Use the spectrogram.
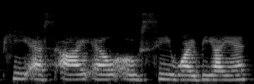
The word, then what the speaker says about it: psilocybin: and ketamine also PCP and that's pronounce the PSI LOC y bi n it's pronounced psilocybin and that I know would never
